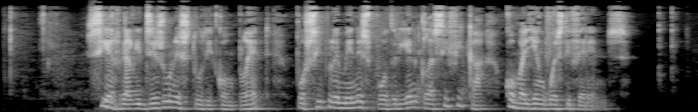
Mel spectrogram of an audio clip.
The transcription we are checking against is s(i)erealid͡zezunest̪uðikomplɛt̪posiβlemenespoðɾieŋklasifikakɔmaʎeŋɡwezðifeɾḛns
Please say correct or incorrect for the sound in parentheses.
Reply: correct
